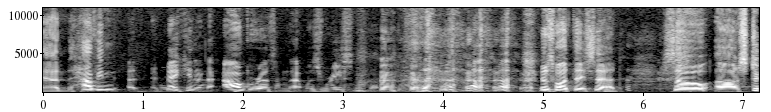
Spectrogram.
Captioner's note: laugh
